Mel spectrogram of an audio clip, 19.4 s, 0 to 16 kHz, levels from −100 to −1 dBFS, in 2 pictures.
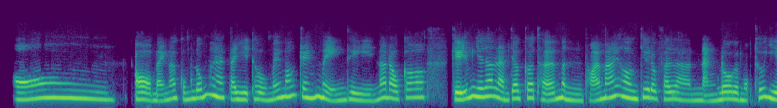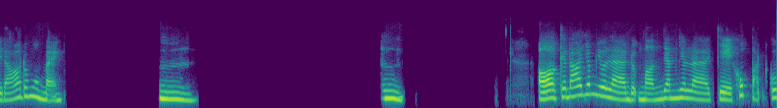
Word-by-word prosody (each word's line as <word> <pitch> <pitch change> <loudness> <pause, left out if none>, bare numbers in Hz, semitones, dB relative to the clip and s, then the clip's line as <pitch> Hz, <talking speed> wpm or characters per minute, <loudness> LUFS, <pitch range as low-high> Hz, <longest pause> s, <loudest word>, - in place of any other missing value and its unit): Ồ! 205 - -3 1.4
Ồ, 205 -2 +1
bạn 175 0 -6
nói 230 +3 -3
cũng 210 +2 -4
đúng 260 +7 -1
ha. 290 -6 +2
Tại 205 - -2
vì 200 -1 -1
thường 200 -3 -5
mấy 225 +4 -3
món 280 +4 0
trang 265 +1 +1
miệng 185 -5 -3
thì 185 -4 -5
nó 225 +9 -4
đâu 235 -3 -1
có, 255 +3 -5 0.3
kiểu 205 -1 +4
giống 255 +8 +1
như, 275 -1 +4
nó 295 +1 +1
làm 230 -9 -2
cho 230 +2 -2
cơ 245 +1 -3
thể 190 -3 -4
mình 195 -7 -1
thoải 175 +2 -6
mái 250 +6 0
hơn, 255 -7 +1
chứ 260 +1 -1
đâu 240 -2 -3
phải 210 -1 -3
là 195 -4 -6
nặng 180 0 -7
đô 215 +1 0
về 205 - 0
một 185 -2 -8
thứ 260 - -3
gì 240 -7 +2
đó, 205 +7 -3
đúng 290 0 0
hông 260 -7 +3
bạn? 195 - -2 1.2
Ừm. 205 -5 +5 2.3
Ừm. 230 -2 +6 1.7
Ờ, 230 +4 +8
cái 275 -1 +1
đó 290 +2 +2
giống 355 0 0
như 305 -3 +4
là 220 -7 +2
được 200 0 0
mệnh 195 0 +1
danh 235 0 +2
như 250 +1 +3
là 205 -5 -1
chè 200 0 +1
khúc 320 - -2
bạch - - -7
của 250 0 +2
215 Hz, 190 wpm, -23 LUFS, 195-255 Hz, 2.3 s, Ờ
